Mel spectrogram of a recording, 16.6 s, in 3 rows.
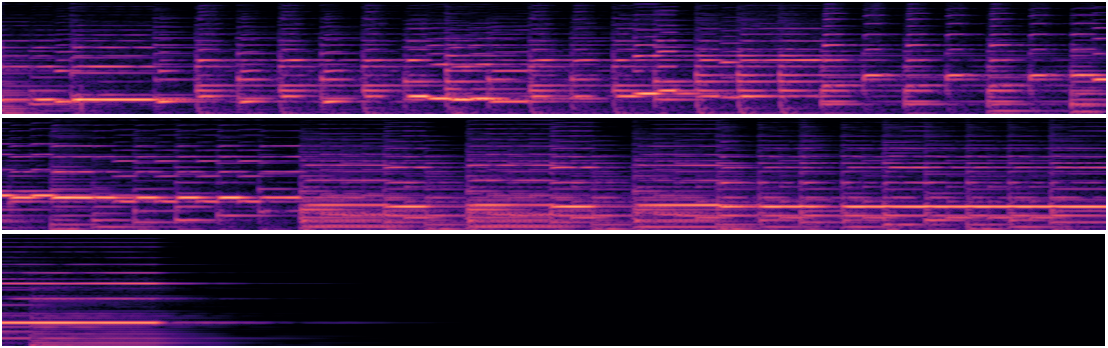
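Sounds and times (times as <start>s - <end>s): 
clarinet playing Romanian folk dance: 0.0s - 12.4s.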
